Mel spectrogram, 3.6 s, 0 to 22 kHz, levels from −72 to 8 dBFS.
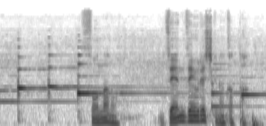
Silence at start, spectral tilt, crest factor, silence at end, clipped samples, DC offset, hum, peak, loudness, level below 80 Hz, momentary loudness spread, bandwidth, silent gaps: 0 s; -4.5 dB/octave; 20 dB; 0 s; under 0.1%; under 0.1%; none; 0 dBFS; -18 LUFS; -34 dBFS; 11 LU; 16.5 kHz; none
